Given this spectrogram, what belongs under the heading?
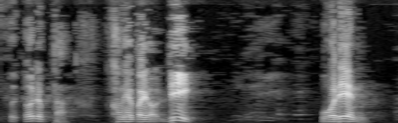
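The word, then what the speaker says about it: Rick Warren: 릭 워렌. 자, 발음이 들어가요?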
